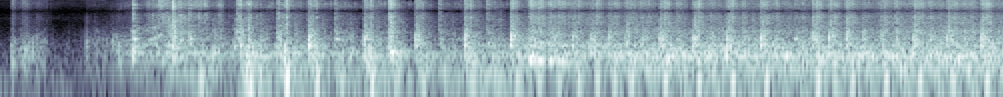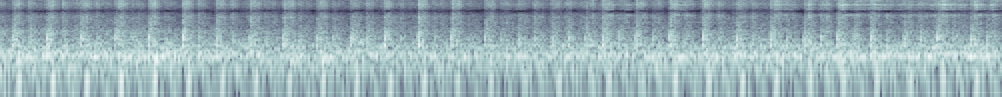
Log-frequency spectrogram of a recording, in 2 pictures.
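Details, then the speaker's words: Diesel-engine air compressor build, flywheel and new belt fitted: rough shuddering chatter about four beats a second as the clutch vibrates and engages instantly, even at very low rpm; something is wrong with the clutch. "the clut is a little bit broken I don't know what's going on with that clutch but it like vibrates and starts engaging instantly"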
